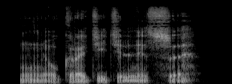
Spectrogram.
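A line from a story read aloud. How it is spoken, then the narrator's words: Muttering. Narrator (Russian): пробормотал доктор Жерар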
